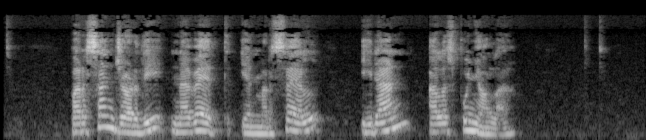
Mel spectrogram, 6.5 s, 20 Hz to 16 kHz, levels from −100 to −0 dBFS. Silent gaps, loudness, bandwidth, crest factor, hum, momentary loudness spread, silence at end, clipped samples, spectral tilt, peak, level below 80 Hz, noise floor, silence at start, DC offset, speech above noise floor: none; -23 LUFS; 11.5 kHz; 24 dB; none; 16 LU; 0.45 s; under 0.1%; -2 dB/octave; -2 dBFS; -66 dBFS; -69 dBFS; 0.05 s; under 0.1%; 45 dB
